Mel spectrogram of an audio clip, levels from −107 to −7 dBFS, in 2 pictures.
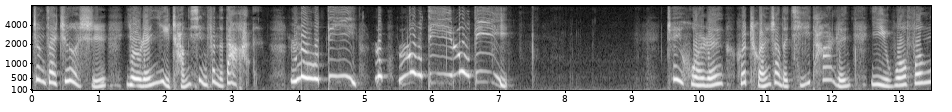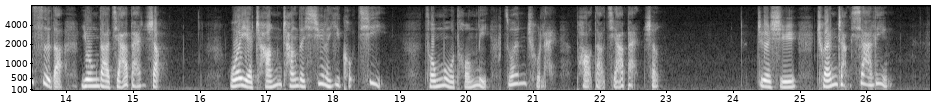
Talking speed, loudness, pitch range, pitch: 150 characters per minute, -19 LUFS, 225-335 Hz, 275 Hz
